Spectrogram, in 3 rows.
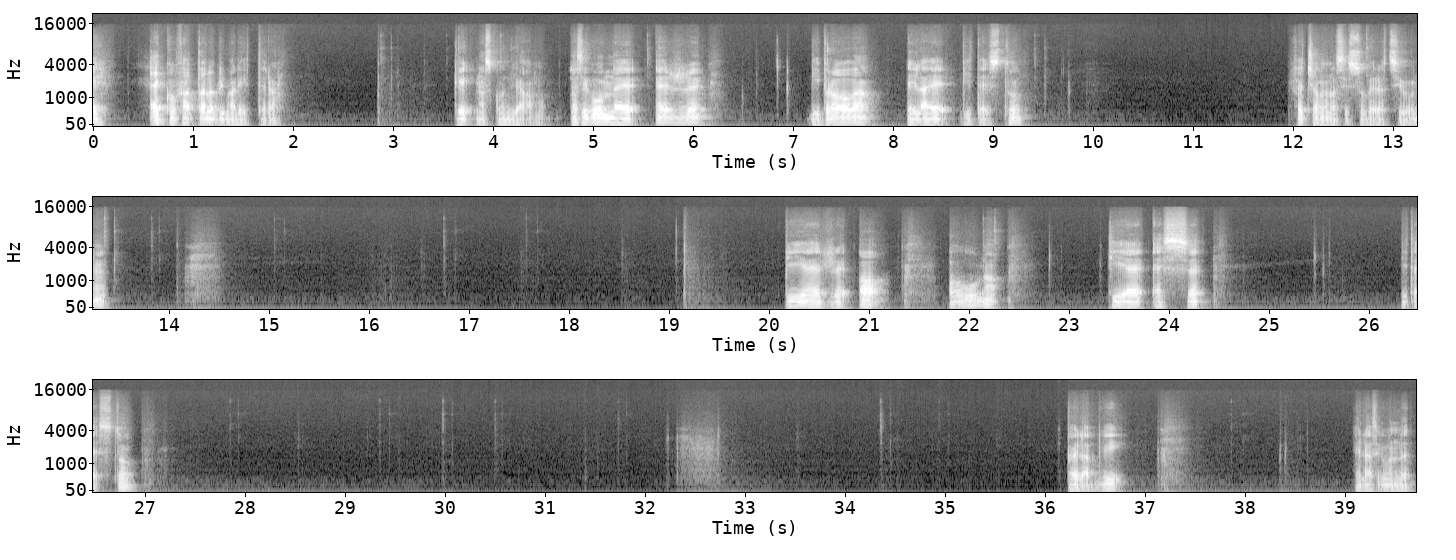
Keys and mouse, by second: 2.8 click, 5.4 click, 9.3 click, 12.5 click, 14.9 click, 16.6 click, 22.0 click, 27.7 click, 29.2 click, 31.6 click, 34.2 click, 37.8 click.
